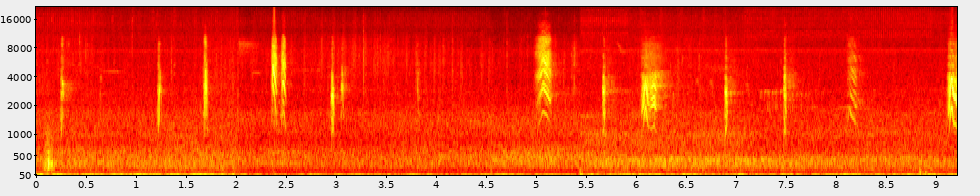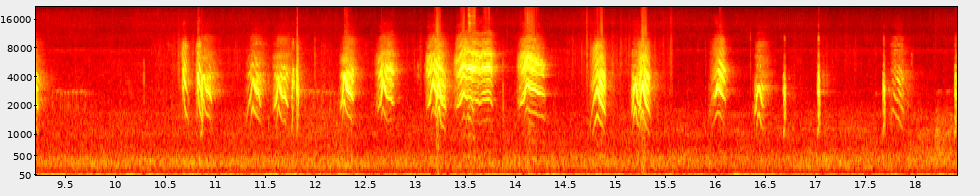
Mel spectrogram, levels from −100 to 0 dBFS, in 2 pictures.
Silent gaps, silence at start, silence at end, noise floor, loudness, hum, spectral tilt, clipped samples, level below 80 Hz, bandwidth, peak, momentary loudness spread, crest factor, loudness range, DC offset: none; 0 s; 0 s; -37 dBFS; -14 LUFS; none; 2 dB/octave; under 0.1%; -40 dBFS; over 20 kHz; -2 dBFS; 19 LU; 18 dB; 12 LU; under 0.1%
